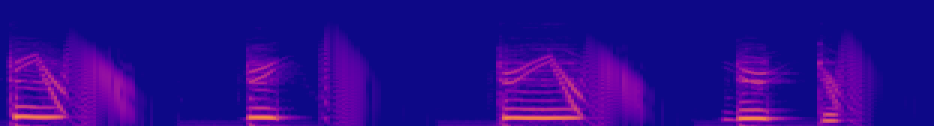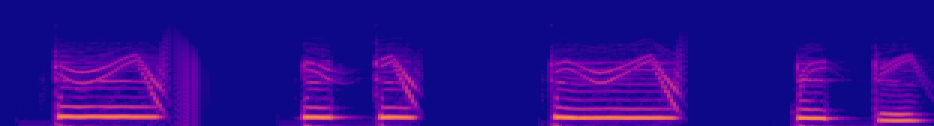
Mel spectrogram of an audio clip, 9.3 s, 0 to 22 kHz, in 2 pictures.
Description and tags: TUu tutu
First try, homemade_vocoder.
homemadevocoder, vocodervice1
